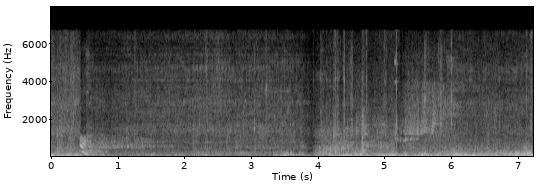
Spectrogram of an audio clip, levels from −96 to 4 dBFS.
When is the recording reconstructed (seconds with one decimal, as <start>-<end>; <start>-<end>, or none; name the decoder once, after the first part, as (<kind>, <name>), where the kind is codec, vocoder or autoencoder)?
0.5-4.1 (vocoder, Vocos)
